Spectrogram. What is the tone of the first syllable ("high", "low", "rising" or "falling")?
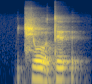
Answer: falling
